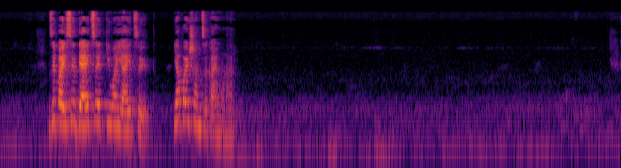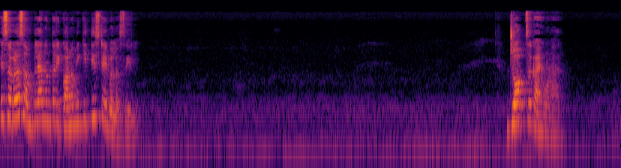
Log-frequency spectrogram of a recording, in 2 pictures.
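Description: A young woman speaks calmly and slowly close to the microphone, in short phrases with long pauses.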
